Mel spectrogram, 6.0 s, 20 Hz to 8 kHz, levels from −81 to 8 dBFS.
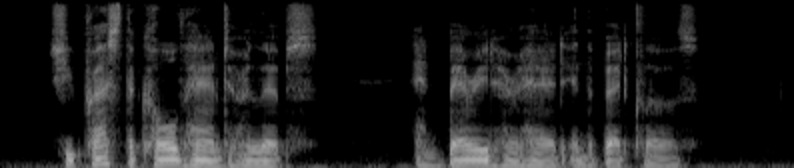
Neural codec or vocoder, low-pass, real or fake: none; 7.2 kHz; real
